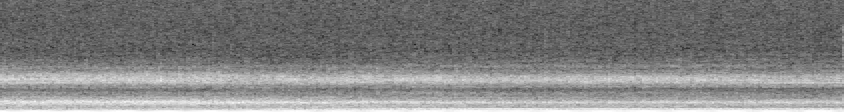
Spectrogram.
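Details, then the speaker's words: Gianni Ferrari mower with deck clogged by palm fronds and grass, full on mulching, nothing going up the chute: loaded drone with low pulsing hum that dips and recovers; engine labouring. "You'll hear the revs drop down a bit as it's full on mulching now. Nothing going up into the chute."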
